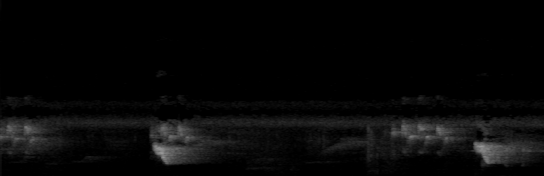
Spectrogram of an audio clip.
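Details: Actively singing wild drongo: two loud, sharp downslurred whistles about three seconds apart, separated by softer high chattering and twittering notes.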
